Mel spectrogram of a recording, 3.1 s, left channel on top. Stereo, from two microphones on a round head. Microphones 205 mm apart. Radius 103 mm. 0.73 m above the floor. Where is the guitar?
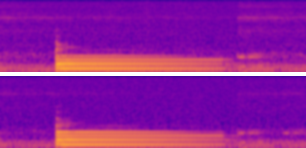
55° left (ahead or behind), 2.5 m.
